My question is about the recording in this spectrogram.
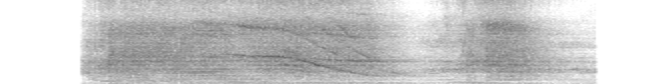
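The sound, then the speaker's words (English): A sci-fi speeder bike engine whines loudly with a high, buzzing roar whose pitch sweeps downward as it passes, then surges briefly a second time before cutting off. No voices. “Oh, it's a speed bike.”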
